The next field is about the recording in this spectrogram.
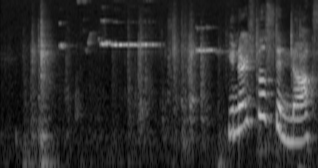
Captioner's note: door opens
